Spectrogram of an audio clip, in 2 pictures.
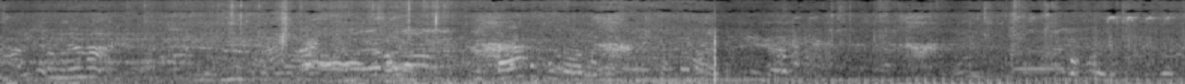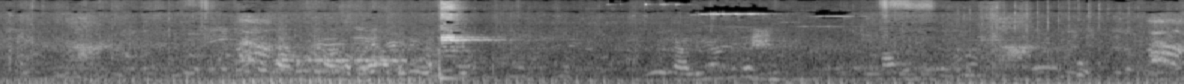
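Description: Young women chat and call out nearby.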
